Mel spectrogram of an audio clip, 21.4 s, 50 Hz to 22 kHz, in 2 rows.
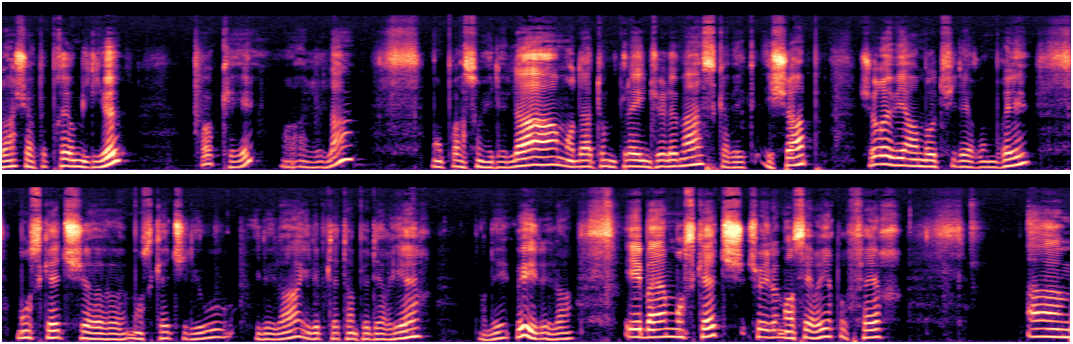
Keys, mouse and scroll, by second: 2.2 click, 3.5-4.6 drag, 5.8 click, 6.1 space, 6.8 scroll down 2, 7.4 click, 9.4-10.3 drag, 10.5-11.2 drag, 12.1 scroll down 1, 13.1 click, 13.8 click, 19.2 click.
